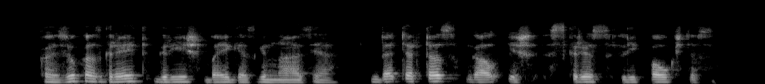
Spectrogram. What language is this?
Lithuanian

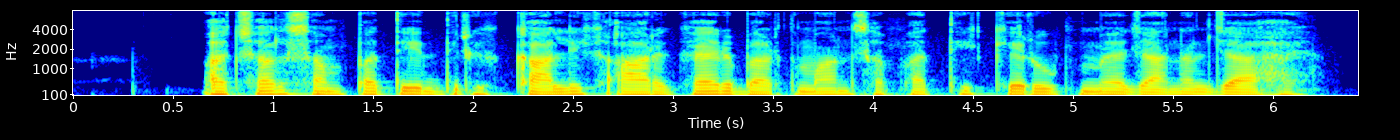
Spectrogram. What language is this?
Magahi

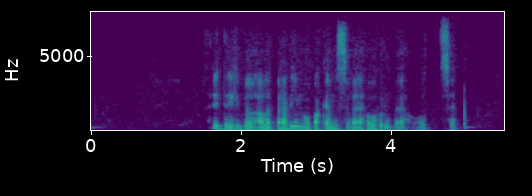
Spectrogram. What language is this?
Czech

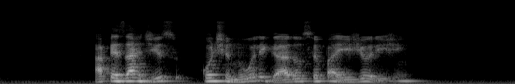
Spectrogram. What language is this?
Portuguese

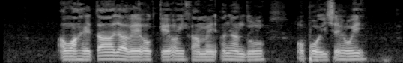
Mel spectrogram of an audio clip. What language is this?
Guarani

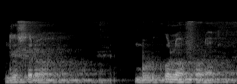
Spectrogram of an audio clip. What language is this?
Konkani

